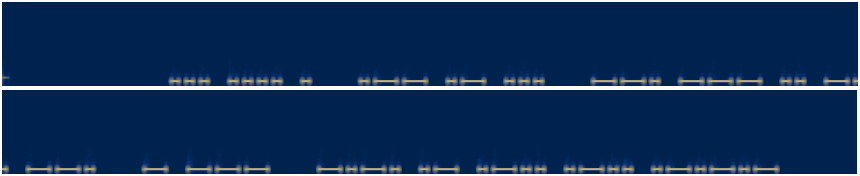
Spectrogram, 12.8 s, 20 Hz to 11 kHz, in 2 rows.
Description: Morse code, heard as a keyed tone, about 22 wpm, 700 Hz. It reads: SHE WAS GOING TO CALL.
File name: practice / 22wpm / Sentences with 3-Word Phrases - 22wpm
